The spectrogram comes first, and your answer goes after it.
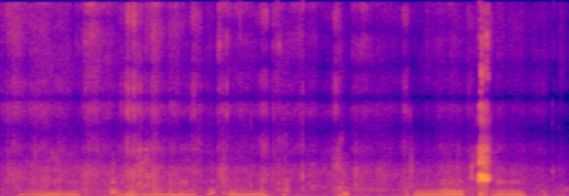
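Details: Alaskan Malamute puppies with their mother, described as happy; short harmonic whimpers and whines repeated through the clip, with some faint background sounds.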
